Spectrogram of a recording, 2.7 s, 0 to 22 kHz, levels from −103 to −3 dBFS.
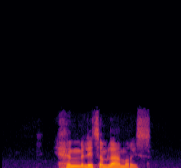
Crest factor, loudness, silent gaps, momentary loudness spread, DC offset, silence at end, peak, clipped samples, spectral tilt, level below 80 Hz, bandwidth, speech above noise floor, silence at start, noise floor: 18 dB; -31 LUFS; none; 16 LU; under 0.1%; 0.5 s; -16 dBFS; under 0.1%; -5.5 dB/octave; -68 dBFS; 7.8 kHz; 50 dB; 0.85 s; -81 dBFS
